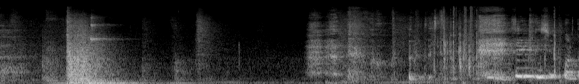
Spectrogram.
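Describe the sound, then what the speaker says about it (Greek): A door swings shut and thuds closed inside an abandoned, forgotten house, followed by shuffling footsteps and movement nearby with a person breathing. "Έκλεισε η πόρτα πίσω."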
